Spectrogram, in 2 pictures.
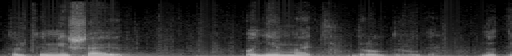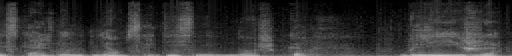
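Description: A man playing a shy, gentle fox who longs for friendship, hesitant and tender, in a children's audio drama. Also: a little high, a little hiss or hum, rough recording. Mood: gentle, explaining. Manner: hesitant, tender, expressive explaining. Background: music.

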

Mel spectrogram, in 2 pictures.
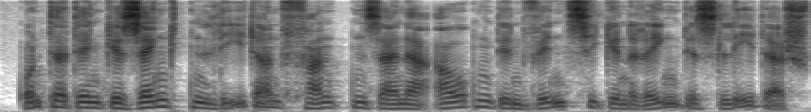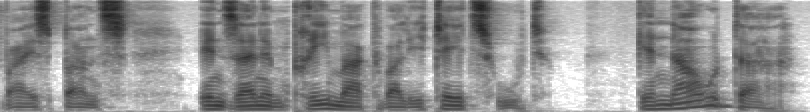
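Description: Expressive male narrator with a creaky edge. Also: mid-range voice. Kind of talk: literary narration in a radio drama.

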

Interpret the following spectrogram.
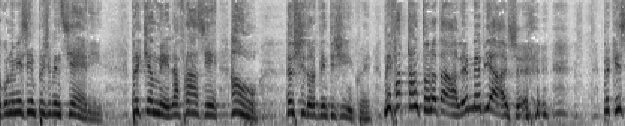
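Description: A Roman man in his forties delivers a comic theatre monologue in a fairly high voice. He leans on repetition and deliberate pauses, and his words ring out with the long reverb of a live hall. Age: 40s. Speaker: stage performer.

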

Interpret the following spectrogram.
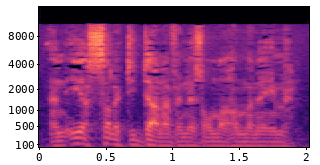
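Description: A man's voice: extremely low pitch, racing, breathy edge. An actor in a radio play playing a stern, domineering middle-aged father who owns a mine, commanding and reproachful. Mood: stern, businesslike. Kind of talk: Dutch radio play acting.

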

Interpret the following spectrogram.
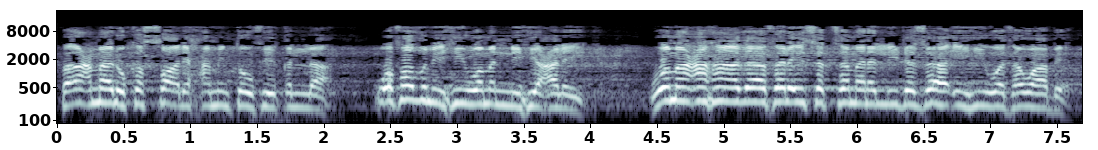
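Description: A man delivers a dramatic sermon in a very high-pitched voice. His manner is solemn and declamatory, full of emotive storytelling and exhortation, and every phrase rings out in long, hall-like reverb. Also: a little fast, a bit bright. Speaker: preacher.

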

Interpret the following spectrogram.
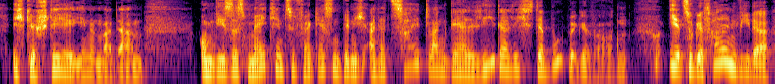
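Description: A man playing a lovesick, impulsive French marquis in a German radio drama, theatrical, polite and halting. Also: mid-range voice, a bit bright, husky, exaggerated voice. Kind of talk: 1970s German radio play acting.

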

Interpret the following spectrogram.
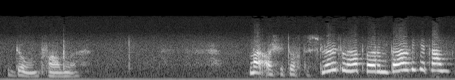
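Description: An actress playing an anxious, apologetic older aunt in a radio play, hesitant and exclaiming, repeating herself. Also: female voice, very high voice, wildly swooping pitch, normal speed, full character voice. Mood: apologetic, fussing. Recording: dull, noisy old radio drama recording.

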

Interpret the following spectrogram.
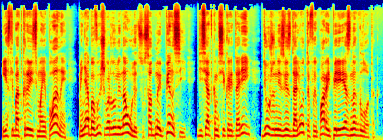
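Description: A man's voice: fairly high pitch, quick pace, few pauses, lightly acted. A man voicing a flustered, flippant young great-grandson, a galactic adventurer, with a hesitant, fidgety, pleading manner in an audiobook. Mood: defensive.

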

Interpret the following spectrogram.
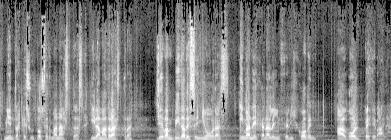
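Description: A man, giving expressive scripted narration of a children's story. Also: fairly low pitch, husky. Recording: reverberant old record, faint noise.

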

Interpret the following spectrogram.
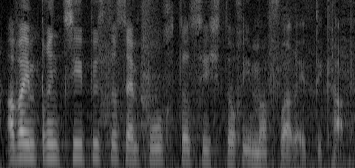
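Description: A woman's voice: on the low side, lively intonation, fairly quick, mellow, a little hiss or hum. A woman bookseller answering interview questions in a firm, matter-of-fact way.

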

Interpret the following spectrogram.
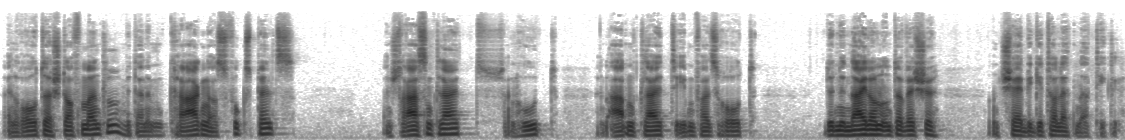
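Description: Deep-voiced male radio crime narrator. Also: moderate pace.

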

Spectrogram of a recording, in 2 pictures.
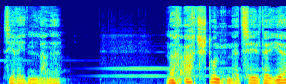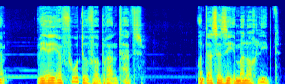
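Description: Low, creaky haunted veteran storyteller. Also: male voice, unhurried, long pauses, darkish tone, heavily acted. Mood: reflective, haunted. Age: middle-aged. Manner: intimate, reflective storytelling. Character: reflective Vietnam veteran turned writer, haunted, in his forties. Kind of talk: German radio drama first-person narration. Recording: studio radio drama over guitar music.

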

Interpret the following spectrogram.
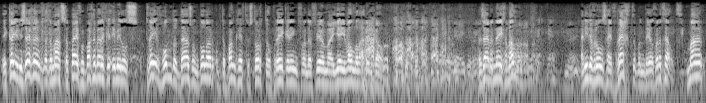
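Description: A man's voice: on the high side, moderate pace, crowd noise, natural voice. An actor in a Dutch radio drama playing a genial, plain-spoken sea captain who addresses his men in a businesslike way.

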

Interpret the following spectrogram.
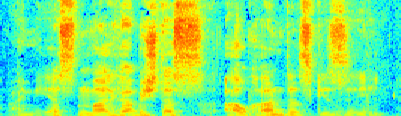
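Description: A man's voice: mid-range voice, very animated, moderate pace. An actor playing an agitated, insistent patient who is convinced that he is doomed, in a radio drama. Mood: exasperated. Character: agitated, stocky man convinced death pursues him. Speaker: therapy patient. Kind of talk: German radio drama acting.

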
